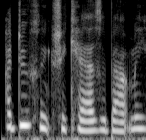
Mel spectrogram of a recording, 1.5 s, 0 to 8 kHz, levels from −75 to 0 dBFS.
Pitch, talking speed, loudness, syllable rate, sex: 240 Hz, 285 wpm, -15 LUFS, 6.3 syllables/s, female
